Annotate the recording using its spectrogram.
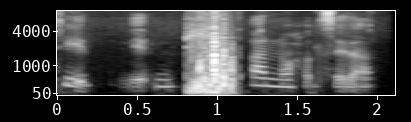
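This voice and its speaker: A teen girl vlogs briskly and casually into a phone held close, her breathy voice stuffy-nosed and lisping slightly because of her retainers. She hesitates a lot, thinking aloud with frequent fillers and restarts, while heavy background noise fills the recording.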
